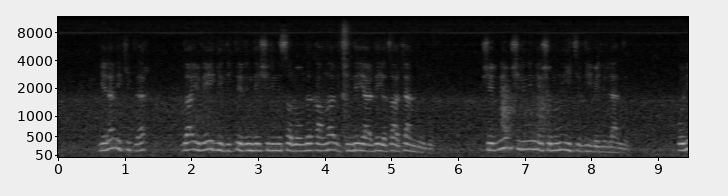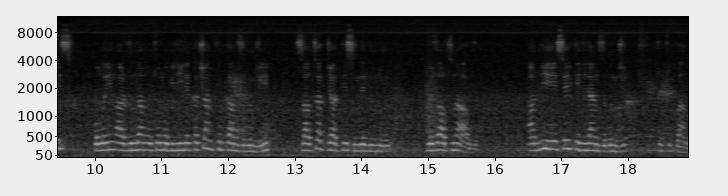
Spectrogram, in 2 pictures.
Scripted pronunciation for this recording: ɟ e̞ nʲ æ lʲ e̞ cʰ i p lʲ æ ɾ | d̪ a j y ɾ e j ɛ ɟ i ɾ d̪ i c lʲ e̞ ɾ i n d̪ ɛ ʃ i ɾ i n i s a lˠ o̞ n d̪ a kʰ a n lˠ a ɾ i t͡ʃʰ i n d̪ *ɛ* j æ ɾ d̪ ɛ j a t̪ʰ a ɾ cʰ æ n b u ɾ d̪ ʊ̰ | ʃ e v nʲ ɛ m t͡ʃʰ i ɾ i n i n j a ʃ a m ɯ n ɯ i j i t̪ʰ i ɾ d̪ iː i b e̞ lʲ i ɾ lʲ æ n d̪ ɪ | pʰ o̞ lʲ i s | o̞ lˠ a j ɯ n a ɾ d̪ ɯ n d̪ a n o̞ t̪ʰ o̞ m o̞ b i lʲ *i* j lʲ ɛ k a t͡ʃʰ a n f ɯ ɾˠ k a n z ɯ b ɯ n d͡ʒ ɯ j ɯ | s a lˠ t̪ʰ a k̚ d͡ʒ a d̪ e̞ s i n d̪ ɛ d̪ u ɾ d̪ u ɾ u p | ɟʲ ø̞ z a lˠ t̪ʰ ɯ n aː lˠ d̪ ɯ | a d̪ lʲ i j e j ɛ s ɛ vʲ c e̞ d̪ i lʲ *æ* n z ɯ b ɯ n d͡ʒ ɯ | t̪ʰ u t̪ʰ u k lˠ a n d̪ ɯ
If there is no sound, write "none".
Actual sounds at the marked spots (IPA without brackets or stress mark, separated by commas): ɛ, i, æ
